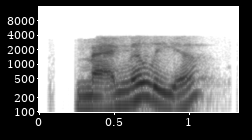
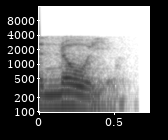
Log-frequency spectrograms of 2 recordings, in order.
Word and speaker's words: Magnolia: There's two other pronunciations. There's Magnolia and the Noia. They don't even pronounce like the whole first three letters.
